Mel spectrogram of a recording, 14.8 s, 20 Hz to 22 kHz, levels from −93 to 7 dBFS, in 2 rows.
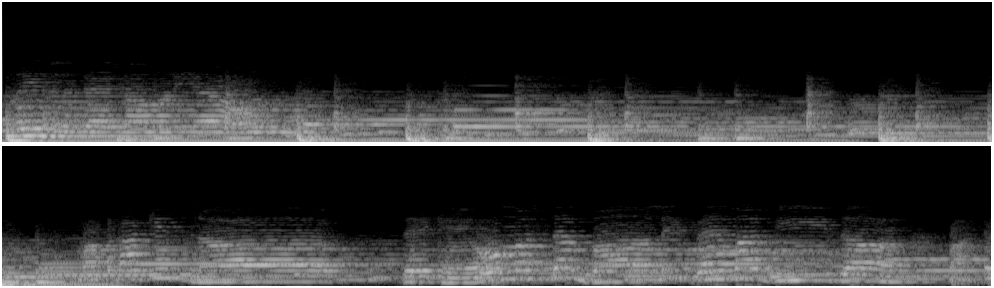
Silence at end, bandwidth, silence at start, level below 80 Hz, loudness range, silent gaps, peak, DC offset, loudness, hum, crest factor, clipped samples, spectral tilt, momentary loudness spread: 0 s; 2.6 kHz; 0 s; -34 dBFS; 3 LU; none; -10 dBFS; under 0.1%; -29 LUFS; none; 18 dB; under 0.1%; -13 dB/octave; 9 LU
